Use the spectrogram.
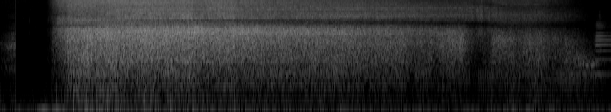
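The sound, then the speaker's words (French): A wolf blows hard on a solid little house, neither bamboo nor plank, making one long, loud rushing whoosh of air that swells quickly and then slowly tapers off. “il souffla. La maisonnette ne trembla même pas.”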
